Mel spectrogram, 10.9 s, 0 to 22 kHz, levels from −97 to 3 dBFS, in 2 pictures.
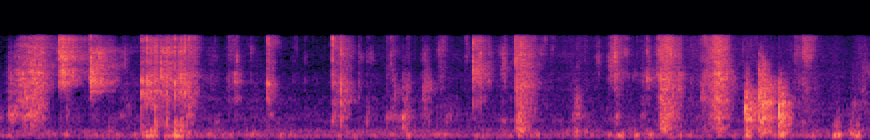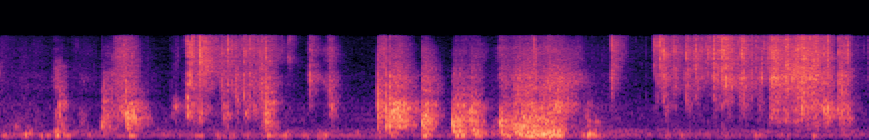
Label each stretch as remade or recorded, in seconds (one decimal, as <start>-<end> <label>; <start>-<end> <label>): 0.0-6.1 recorded; 6.1-6.7 remade; 6.7-10.9 recorded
